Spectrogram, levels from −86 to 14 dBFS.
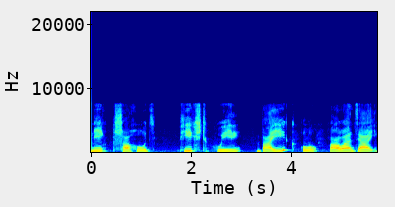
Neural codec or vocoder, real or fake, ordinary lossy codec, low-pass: codec, 16 kHz, 4 kbps, FunCodec, trained on LibriTTS, 50 frames a second; fake; none; none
